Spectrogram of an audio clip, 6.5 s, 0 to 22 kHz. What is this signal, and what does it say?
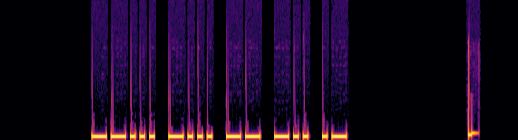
Morse code, heard as a keyed tone, about 20 wpm, 700 Hz. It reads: 7BMDA
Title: Code Groups - 5 Letter:Numbers - 20wpm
